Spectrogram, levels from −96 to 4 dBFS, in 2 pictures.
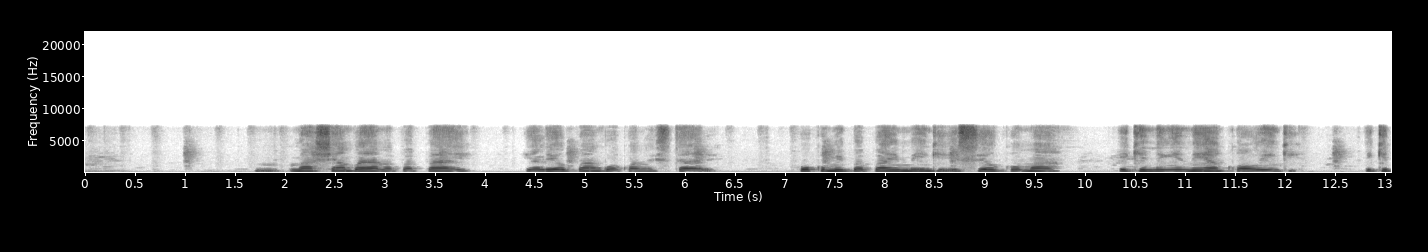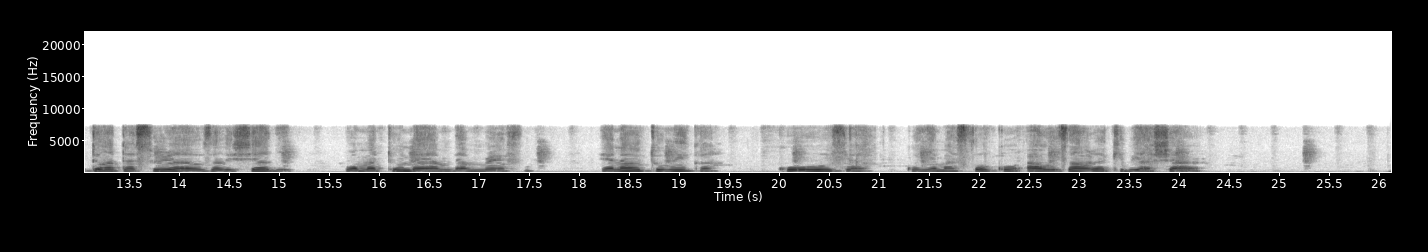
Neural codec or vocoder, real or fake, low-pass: vocoder, 24 kHz, 100 mel bands, Vocos; fake; 7.2 kHz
